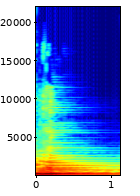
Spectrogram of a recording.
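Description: A single strummed electric guitar chord including the high E string rings out, bright and sustained, slowly fading over about a second.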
